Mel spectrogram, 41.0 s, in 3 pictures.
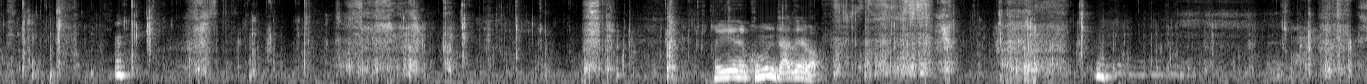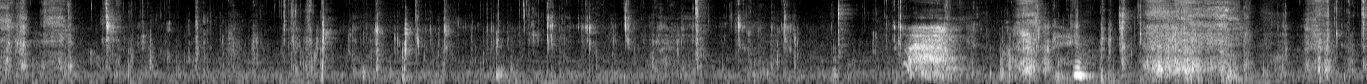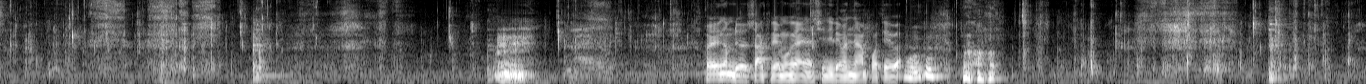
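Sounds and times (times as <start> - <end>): chewing and wet mouth clicks: 12.8 - 32.2, 36.8 - 41.0.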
